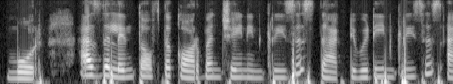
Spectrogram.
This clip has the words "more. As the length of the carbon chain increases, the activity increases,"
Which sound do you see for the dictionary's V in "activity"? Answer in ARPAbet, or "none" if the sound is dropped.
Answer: V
